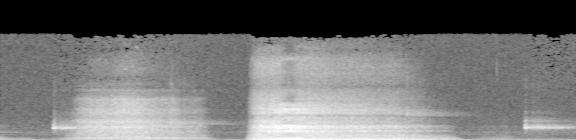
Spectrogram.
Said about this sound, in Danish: Jeg tager endnu en dyb indånding.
